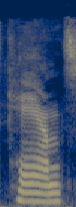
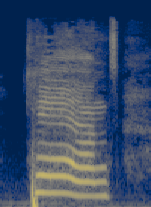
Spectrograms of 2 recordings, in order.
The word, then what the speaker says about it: Cannes: Well, It's Cannes. Yeah, according to Google, it is canned. Cannes. All right. Well, you don't pronounce the S, it's just canned.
